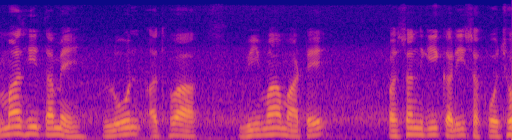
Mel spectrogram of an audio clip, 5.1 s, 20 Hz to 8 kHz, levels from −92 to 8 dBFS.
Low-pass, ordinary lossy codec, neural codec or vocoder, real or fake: 7.2 kHz; none; none; real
